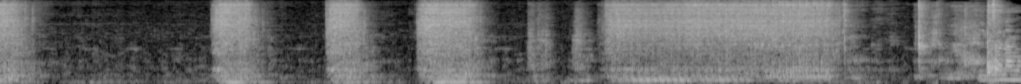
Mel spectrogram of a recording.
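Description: A sewing machine stitches a blouse seam in several rapid bursts with short pauses between them, ending in a longer continuous run and one final quick burst, loud and close.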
